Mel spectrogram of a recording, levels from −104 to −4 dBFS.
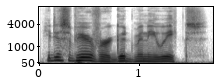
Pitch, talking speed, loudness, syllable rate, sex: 140 Hz, 240 wpm, -17 LUFS, 6.9 syllables/s, male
